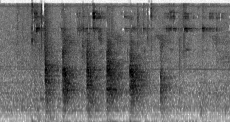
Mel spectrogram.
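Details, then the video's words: Rhodesian Ridgeback named Riv, a pet dog excited about his daily walk, giving a rapid series of high, yelping whines, about six sharp cries roughly every third of a second, fading toward the end. "Riv the Ridgeback goes apeshit about his daily walk"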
